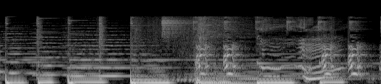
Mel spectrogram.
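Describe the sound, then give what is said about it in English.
Dogs barking: many sharp, loud barks mixed with high yips and whining cries, coming in quick irregular bursts. “the damn barking dogs”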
